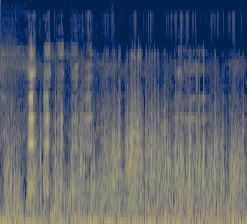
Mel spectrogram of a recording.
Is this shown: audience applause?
no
